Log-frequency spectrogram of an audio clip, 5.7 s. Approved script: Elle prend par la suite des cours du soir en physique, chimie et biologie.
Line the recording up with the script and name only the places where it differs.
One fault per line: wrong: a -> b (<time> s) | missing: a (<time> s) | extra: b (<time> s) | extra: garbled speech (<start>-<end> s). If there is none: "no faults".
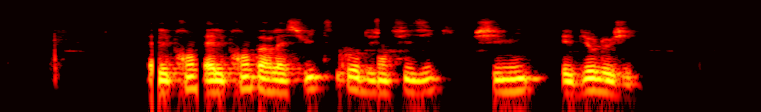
extra: elle prend (1.5 s)
missing: des (2.6 s)
missing: soir (2.8 s)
